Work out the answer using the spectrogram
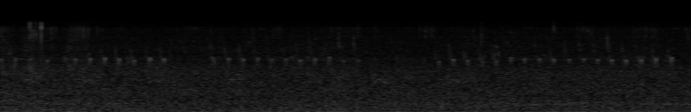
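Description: Near silence: a faint, even background hiss with a bird giving rapid, repeated high chirps, about six a second, in three short runs.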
